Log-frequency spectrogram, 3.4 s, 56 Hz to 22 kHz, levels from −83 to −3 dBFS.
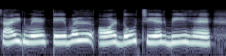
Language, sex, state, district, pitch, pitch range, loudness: Hindi, female, Jharkhand, Palamu, 245 Hz, 240-265 Hz, -13 LUFS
